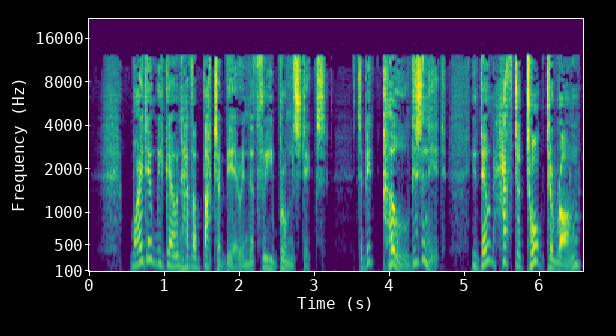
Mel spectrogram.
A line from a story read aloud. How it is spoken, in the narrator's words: she added irritably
